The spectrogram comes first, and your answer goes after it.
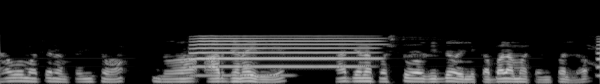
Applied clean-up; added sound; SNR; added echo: classical method Wiener filter.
